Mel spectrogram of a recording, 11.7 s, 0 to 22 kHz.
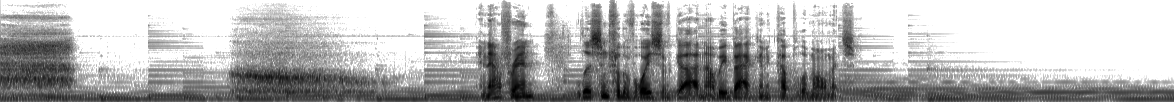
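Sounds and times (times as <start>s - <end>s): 
one big deep breath: 0.0s - 1.1s, 2.2s - 4.2s, 5.4s - 5.8s
faint steady sustained tone: 0.0s - 4.7s
speech: 4.8s - 8.6s.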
